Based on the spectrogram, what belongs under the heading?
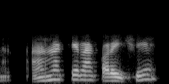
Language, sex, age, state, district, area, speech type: Maithili, female, 60+, Bihar, Sitamarhi, rural, conversation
